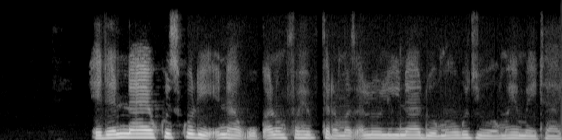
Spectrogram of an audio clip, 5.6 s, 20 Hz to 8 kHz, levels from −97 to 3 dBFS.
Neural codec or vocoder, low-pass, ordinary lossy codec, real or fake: none; 7.2 kHz; none; real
